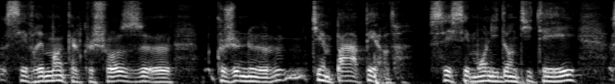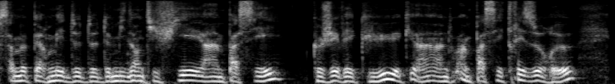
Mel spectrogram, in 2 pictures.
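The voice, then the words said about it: Strong pied-noir French accent. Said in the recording (French): “l'accent pied-noir reste quand même très très puissant”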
